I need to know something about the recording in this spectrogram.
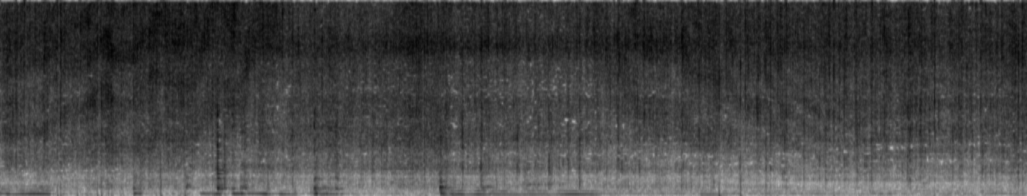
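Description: Chopped onions, cabbage and peas sizzling in hot oil in a pan, stirred with a metal spoon that clicks and scrapes against the pan every second or so.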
